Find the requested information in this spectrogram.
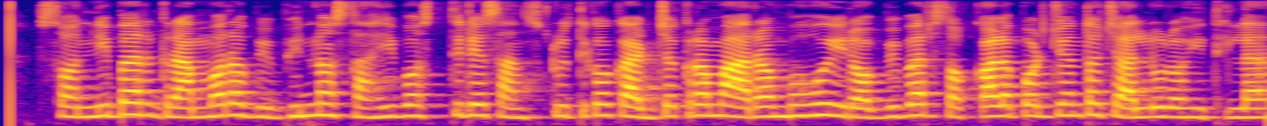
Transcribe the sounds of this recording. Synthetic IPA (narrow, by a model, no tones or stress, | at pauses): sɔnibaɾɡɾamɔɾɔbibʱinːɔsaɦibɔst̪iɾesaŋskɾut̪ikɔkaɾd͡ʒɔkɾɔmɔaɾɔmbʱɔɦojɾɔbibaɾsɔkaɭɔpɔɾd͡ʒɔnt̪ɔt͡ʃaluɾɔɦit̪ʰila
